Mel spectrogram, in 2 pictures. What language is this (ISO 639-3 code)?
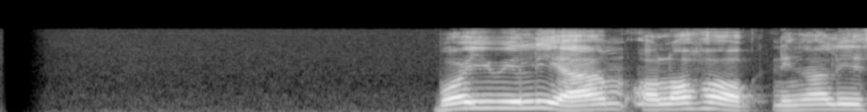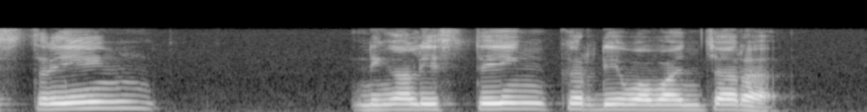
sun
